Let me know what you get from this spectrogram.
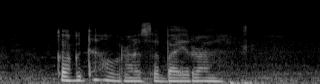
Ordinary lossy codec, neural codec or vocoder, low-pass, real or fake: none; codec, 16 kHz, 4 kbps, X-Codec, HuBERT features, trained on balanced general audio; 7.2 kHz; fake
